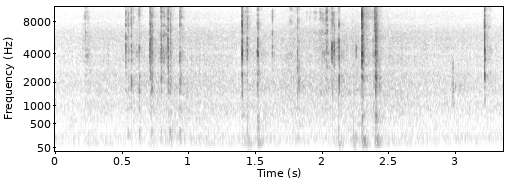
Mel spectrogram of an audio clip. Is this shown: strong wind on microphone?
no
